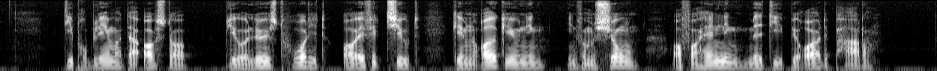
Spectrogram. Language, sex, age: Danish, male, 25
